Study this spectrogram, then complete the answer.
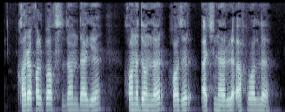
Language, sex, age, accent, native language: Uzbek, male, 18-24, Qashqadaryo, Uzbek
